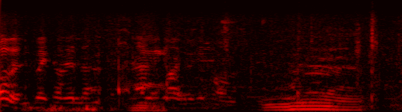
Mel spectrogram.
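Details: Friesian cow for sale in Pakistan: men's voices talk first, then the cow lets out a deep, steady low moo lasting about a second before the talking resumes.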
